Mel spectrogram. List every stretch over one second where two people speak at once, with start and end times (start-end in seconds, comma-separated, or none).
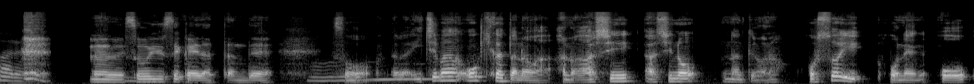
3.3-4.5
